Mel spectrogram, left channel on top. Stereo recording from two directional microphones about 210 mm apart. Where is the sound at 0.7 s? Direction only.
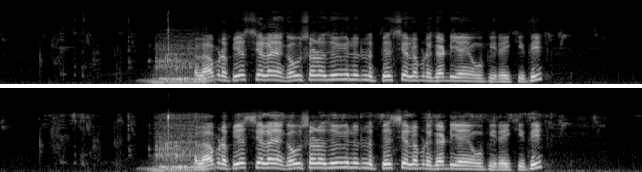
35° right (ahead or behind).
